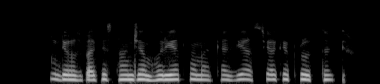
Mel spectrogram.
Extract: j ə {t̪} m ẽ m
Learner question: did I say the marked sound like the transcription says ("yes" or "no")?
yes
